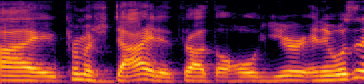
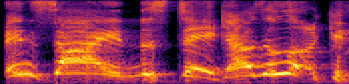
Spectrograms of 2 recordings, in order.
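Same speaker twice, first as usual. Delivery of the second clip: insistent shout; 13 semitones higher, 4 dB louder, much slower than usual. Real, not acted. Insisting on steak doneness.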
